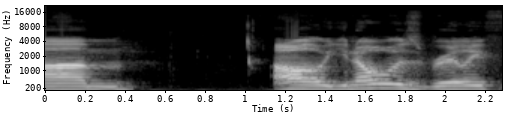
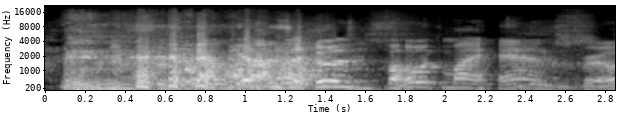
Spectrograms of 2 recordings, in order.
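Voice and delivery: slow, loud laughing protest; 2 semitones higher, 6 dB louder, much slower than usual. Real, not acted. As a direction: laugh it out defensively. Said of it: "defending himself, laughing".

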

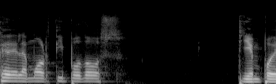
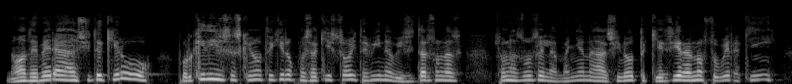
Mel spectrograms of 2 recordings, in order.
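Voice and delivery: higher, half-pleading lover's voice; 8 semitones higher than usual. Acted. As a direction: beg like a hurt partner at two a.m. Acting a lover pleading softly.

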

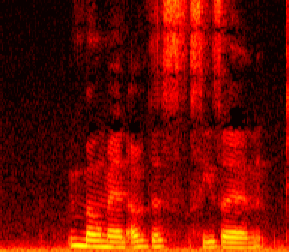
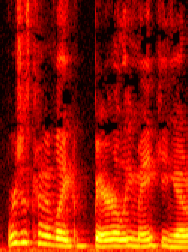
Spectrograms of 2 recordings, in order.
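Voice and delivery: emphatic; 3 semitones higher, 8 dB louder than usual. Real, not acted. Joking podcast slogan.

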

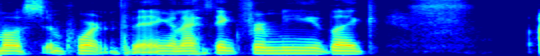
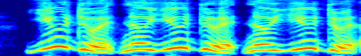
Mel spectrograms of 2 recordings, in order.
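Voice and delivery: put-on high, loud little-kid protest; imitating toddler's demand; 12 semitones higher, 8 dB louder, faster than usual. Mom quoting her son who wants independence, mock toddler insistence. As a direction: insist repeatedly like a determined toddler. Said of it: "So he goes".

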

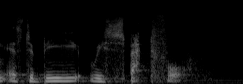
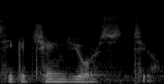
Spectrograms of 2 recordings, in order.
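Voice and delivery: softer, slow whisper; whispered appeal; 3 semitones lower, 10 dB quieter, slower than usual. Real, not acted. Pastor appealing to listeners, whispered. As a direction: lean in and whisper the promise.

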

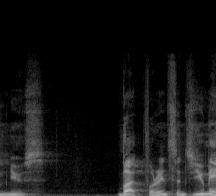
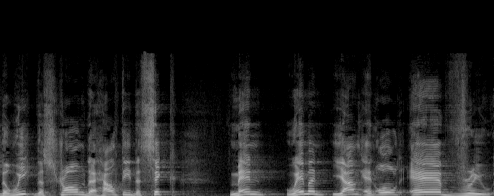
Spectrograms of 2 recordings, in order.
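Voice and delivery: ordinary talk, nothing marked

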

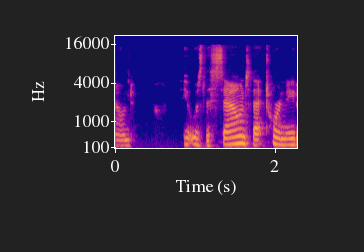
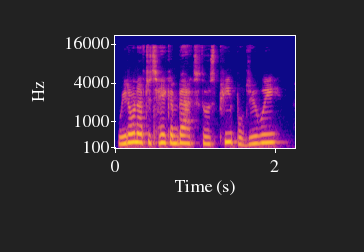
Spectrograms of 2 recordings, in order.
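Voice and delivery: quick, higher, louder plea; anxious pleading; 5 semitones higher, 5 dB louder than usual. A narrator's reading. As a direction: plead fast to keep him. Child pleads to keep the dog.

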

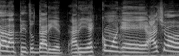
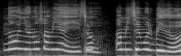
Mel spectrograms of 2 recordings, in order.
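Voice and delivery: playing dumb imitation; 7 semitones higher than usual. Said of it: "No, pero".

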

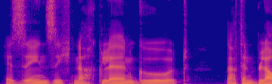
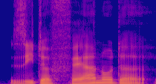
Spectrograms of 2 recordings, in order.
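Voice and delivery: plain reading voice

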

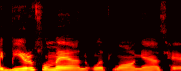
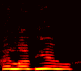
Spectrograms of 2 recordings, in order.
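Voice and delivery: high, loving declaration; swooning; 10 semitones higher, 4 dB louder than usual. Acted. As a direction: pour emotion into it. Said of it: "as much emotion I can put out".

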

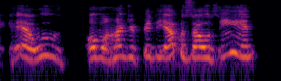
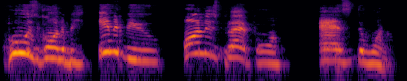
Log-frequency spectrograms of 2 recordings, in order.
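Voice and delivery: ordinary talk

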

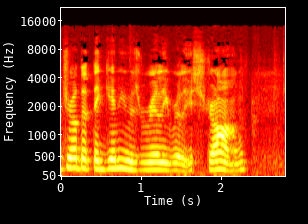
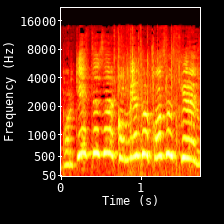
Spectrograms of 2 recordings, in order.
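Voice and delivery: angry mom. Retold or imitated. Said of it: "my mom got angry at me".

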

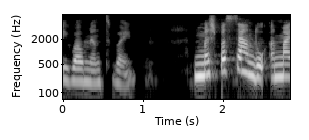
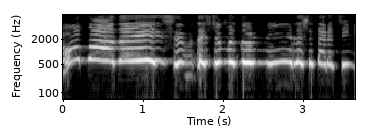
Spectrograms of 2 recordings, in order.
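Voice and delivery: much higher, louder whining plea; mock whiny plea; 7 dB louder, slower than usual. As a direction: whine to be left alone like a sulky teen. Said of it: "E eu". (queixa aguda e chorosa de adolescente)

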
